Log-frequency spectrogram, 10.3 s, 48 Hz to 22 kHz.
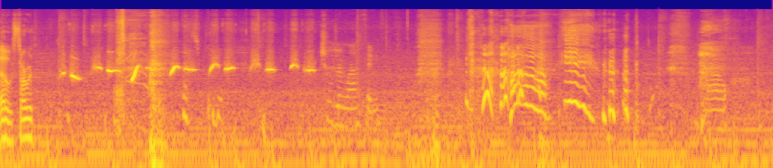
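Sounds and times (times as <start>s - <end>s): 
speech: 0.0s - 0.6s, 4.7s - 5.2s, 5.8s - 8.5s
person whistling chirps and trills imitating birdsong: 0.8s - 4.3s
laughter: 1.3s - 3.1s, 5.6s - 9.5s.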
